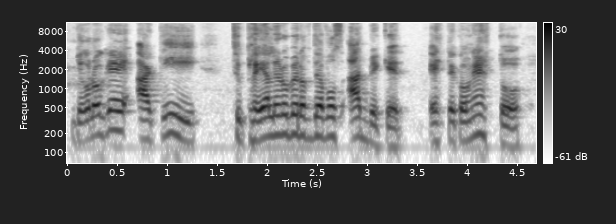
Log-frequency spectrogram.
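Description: A man's voice: fairly high pitch, unhurried. A man co-hosting a casual podcast chat, reasoning things out and switching often between Spanish and English. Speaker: podcast co-host.

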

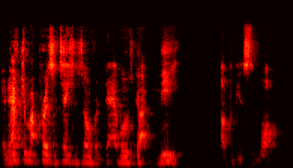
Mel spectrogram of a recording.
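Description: A man in his forties from Texas, a motivational speaker telling his story fast as an interview guest, peppering it with "man". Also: medium pitch, lively intonation. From Texas, USA. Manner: fast talker, keeps saying "man".

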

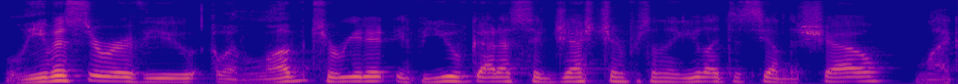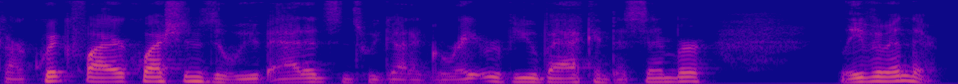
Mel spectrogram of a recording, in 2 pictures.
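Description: A man's voice: medium pitch, fast, darkish tone, breathy edge. A man hosting a sports podcast in a casual, conversational way. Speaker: podcast host.

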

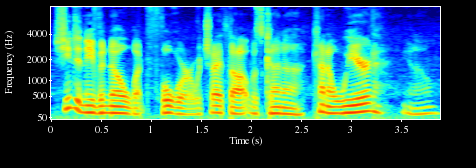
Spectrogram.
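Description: A man's voice: mid-range voice, moderate pace, no echo. Rambling, profane storytelling man. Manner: rambling, profane, lots of fillers and restarts. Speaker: truck driver. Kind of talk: casual storytelling vlog.

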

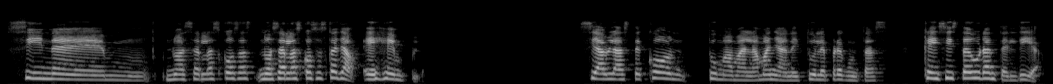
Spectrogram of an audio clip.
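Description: Young woman, co-host; bright, higher voice, casual and explanatory. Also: unhurried, clear, resonant tone. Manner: explains with examples, some hesitations. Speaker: podcast co-host. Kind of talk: casual chat.

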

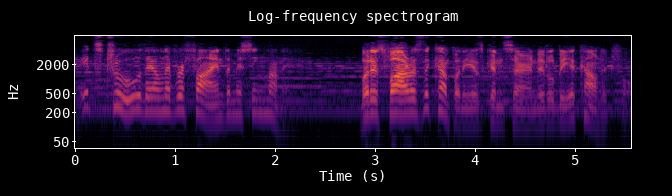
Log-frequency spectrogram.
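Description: A man's voice: a little high, animated, brisk, a bit bright, faint music behind. A man playing a sinister, all-knowing narrator who taunts the guilty in a 1940s radio suspense drama. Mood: sinister, taunting. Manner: taunting, knowing, theatrical second-person address. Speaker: story narrator. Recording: dull, lo-fi vintage radio recording.

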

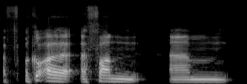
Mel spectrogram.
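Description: A man's voice: mid-range voice, fairly even intonation, unhurried, a bit bright, no echo. A man from Leicester hosting a football podcast in casual, conversational chat. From Leicester, England. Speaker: podcast host.

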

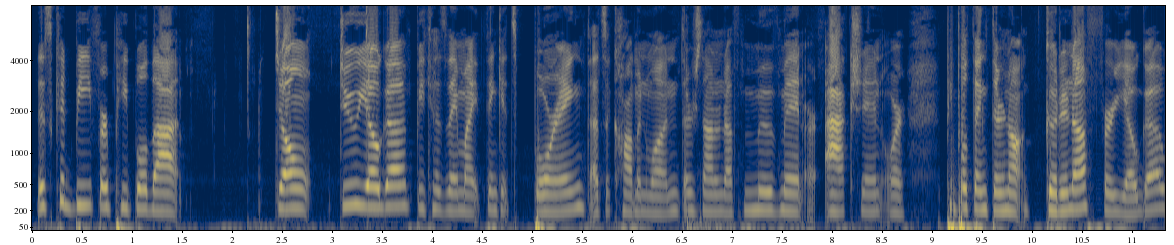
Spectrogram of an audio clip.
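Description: Congested young woman podcaster, smooth and dry. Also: medium pitch, dry recording. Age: 20s. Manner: chatty, self-mocking, laughs easily. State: congested, nasal. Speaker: podcast host. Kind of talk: casual solo podcast.

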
